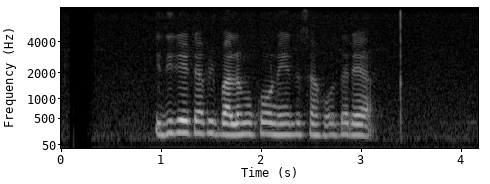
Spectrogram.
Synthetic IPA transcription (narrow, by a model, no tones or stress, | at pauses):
id̪iɾieʈəɐpibɐlɐmukoːneːd̪ɐsɐɦoːd̪ɐɾeja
